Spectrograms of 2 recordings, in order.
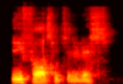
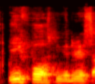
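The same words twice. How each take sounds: First: Lower, hammed-up menacing voice; mock villain. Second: Said in the usual way. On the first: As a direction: play the cartoon baddie, low and grave. Repeated mock threat.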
